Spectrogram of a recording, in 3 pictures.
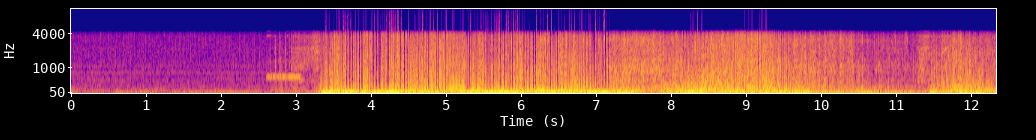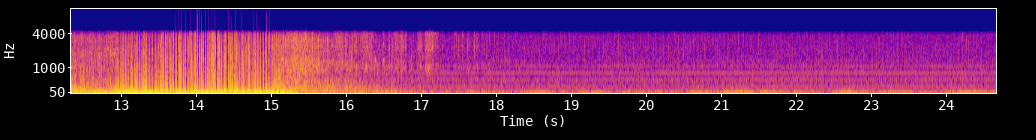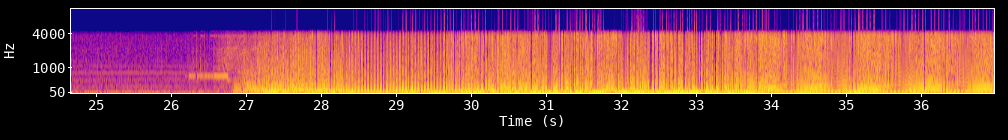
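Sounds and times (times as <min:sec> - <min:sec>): short beep: 0:02.6 - 0:03.2, 0:26.2 - 0:26.8
drone motors buzzing: 0:26.2 - 0:36.9.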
